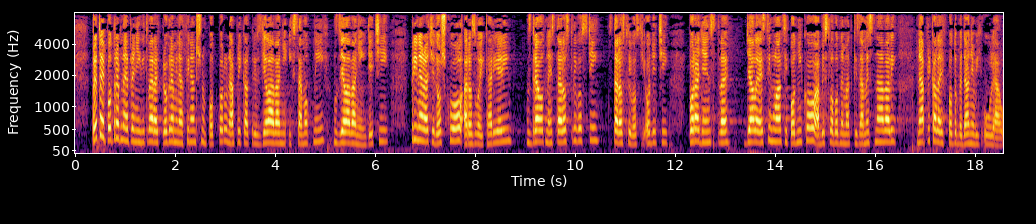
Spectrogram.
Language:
Slovak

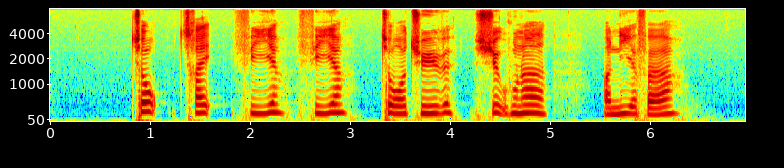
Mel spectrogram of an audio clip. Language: Danish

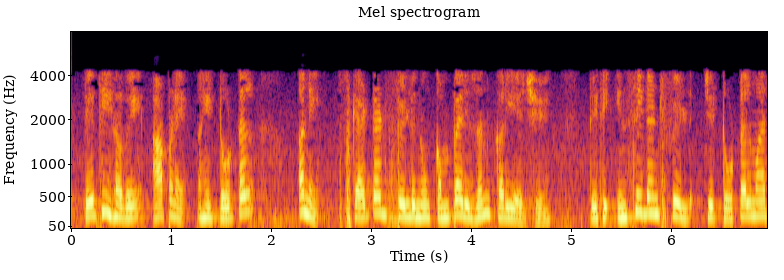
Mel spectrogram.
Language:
Gujarati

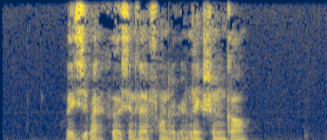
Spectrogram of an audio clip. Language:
Chinese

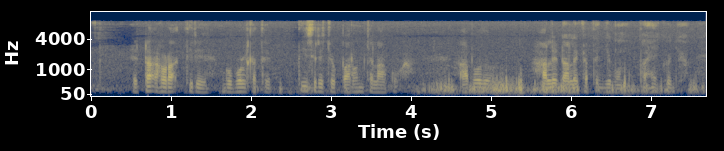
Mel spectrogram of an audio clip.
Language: Santali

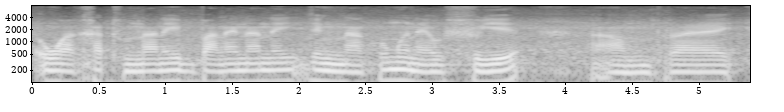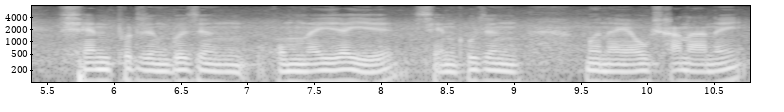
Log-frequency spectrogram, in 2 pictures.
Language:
Bodo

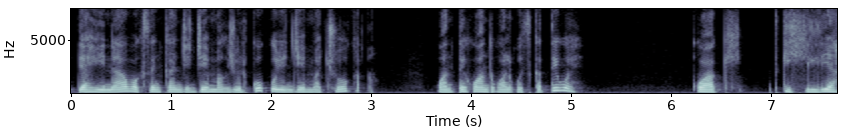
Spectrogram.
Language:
Central Nahuatl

